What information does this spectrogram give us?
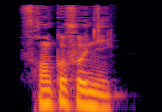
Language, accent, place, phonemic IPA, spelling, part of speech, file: French, France, Lyon, /fʁɑ̃.kɔ.fɔ.ni/, francophonie, noun, LL-Q150 (fra)-francophonie.wav
- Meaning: Francophonie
